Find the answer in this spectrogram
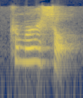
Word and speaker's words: commercial: And the final word, once again, the second syllable is stressed. The O and the IA are both reduced. So it's not com or calm, it's come. Commercial. Don't say commercial or commercial. It's O. Commercial.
